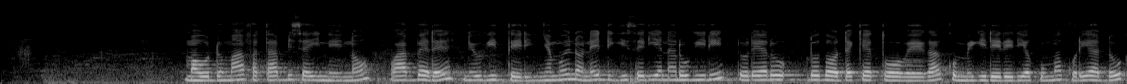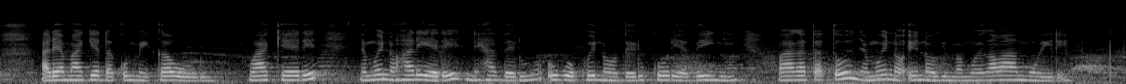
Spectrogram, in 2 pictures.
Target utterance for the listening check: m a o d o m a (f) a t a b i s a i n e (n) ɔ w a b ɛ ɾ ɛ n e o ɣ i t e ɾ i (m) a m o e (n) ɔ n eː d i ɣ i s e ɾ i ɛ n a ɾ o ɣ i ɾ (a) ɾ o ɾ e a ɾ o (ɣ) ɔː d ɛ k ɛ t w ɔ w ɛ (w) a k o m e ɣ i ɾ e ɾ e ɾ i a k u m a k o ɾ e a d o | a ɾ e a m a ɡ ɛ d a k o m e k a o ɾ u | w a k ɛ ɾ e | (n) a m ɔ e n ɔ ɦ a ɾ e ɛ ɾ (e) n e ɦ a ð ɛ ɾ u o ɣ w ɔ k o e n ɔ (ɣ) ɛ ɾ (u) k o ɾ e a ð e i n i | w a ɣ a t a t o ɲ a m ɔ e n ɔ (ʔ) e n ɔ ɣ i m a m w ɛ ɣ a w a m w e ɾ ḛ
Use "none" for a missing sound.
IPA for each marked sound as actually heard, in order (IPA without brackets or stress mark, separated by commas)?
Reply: f, n, ɲ, n, i, ð, ɣ, ɲ, e, ð, u, ʔ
